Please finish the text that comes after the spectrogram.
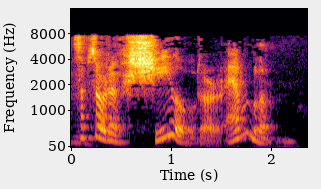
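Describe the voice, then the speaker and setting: An actress playing a curious, composed and gently teasing doctor in an old-time radio mystery. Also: female voice, mid-range voice, very animated, slow, gravelly, exaggerated voice. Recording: muffled, faintly noisy radio recording.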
